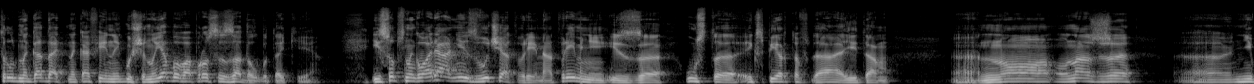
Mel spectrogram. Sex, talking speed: male, 150 wpm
